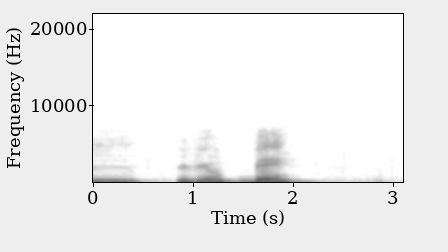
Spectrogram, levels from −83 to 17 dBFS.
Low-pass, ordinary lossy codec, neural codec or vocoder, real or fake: 7.2 kHz; Opus, 16 kbps; none; real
